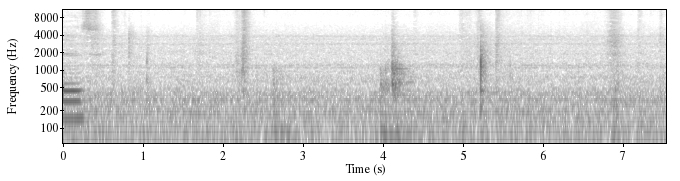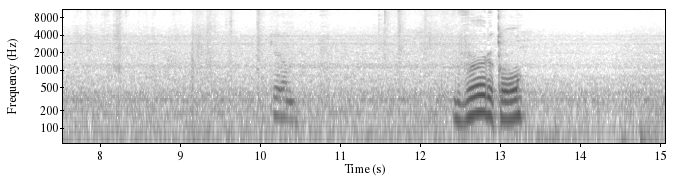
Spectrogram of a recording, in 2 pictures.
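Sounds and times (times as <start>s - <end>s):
low room hiss: 0.0s - 15.0s.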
